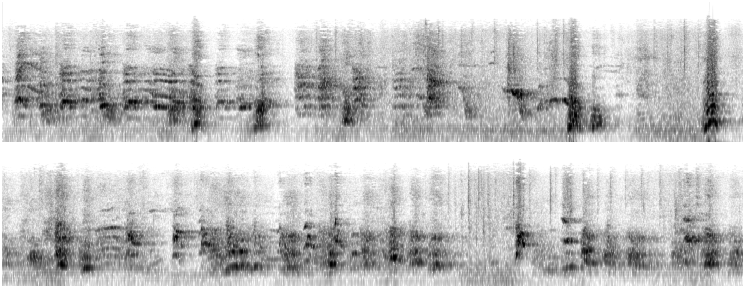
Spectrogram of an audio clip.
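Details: Izzy, a female American Bulldog mix rescued from animal control and bound for foster care in Chicago, gives short excited yips and barks in rapid bursts, overlapping with cheerful human voices, clapping and background music.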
